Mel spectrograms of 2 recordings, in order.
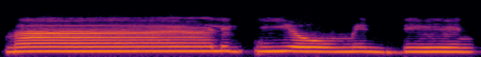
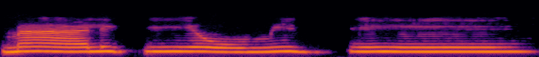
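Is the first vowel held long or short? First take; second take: long; short. First: The first vowel is stretched too long. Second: The first vowel is held for two counts. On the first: The speaker calls it wrong. "ചിലര് മാലിക് യൗമിദ്ദീൻ എന്ന് പറയും. അങ്ങനെയല്ല" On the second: The speaker calls it right. "വെറും രണ്ട് ഹർഫ് മാത്രം നീട്ടിയാൽ മതി"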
